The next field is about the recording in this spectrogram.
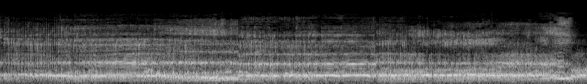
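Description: loud belching

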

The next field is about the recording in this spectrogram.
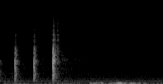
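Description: knocking on a door

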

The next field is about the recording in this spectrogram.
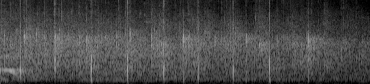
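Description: audience clapping hands

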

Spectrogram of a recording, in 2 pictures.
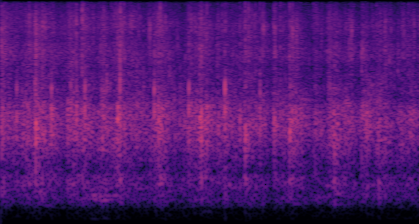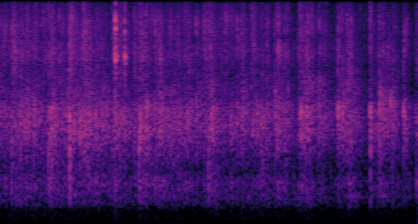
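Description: audience applause

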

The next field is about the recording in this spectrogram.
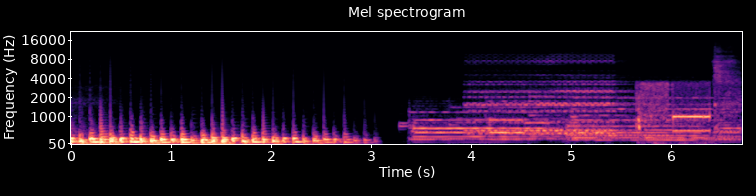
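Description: telephone ringing

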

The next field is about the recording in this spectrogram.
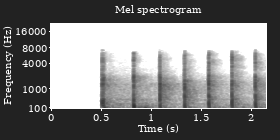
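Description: hands clapping

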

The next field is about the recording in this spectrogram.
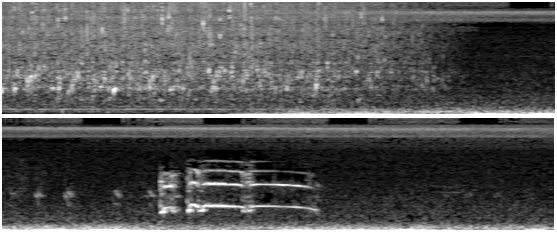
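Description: rooster crowing

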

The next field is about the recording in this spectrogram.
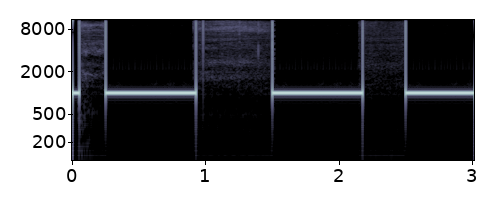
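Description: long censor bleep tone

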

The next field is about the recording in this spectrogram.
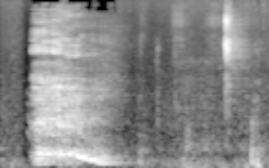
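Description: throat clearing

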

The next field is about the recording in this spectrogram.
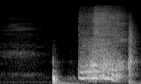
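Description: loud sneeze

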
